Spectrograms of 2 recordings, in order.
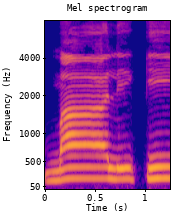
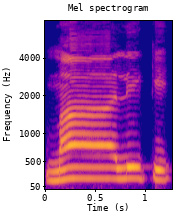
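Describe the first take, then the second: Both takes have the same delivery.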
